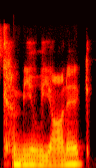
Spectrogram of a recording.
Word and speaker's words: chameleonic: Your word is chameleonic. Can I please have all the information? Also, can you keep your hands up? Oh, yeah. Okay, so the only pronunciation is chameleonic.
